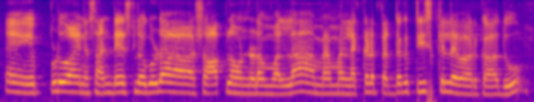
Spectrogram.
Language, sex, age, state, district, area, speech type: Telugu, female, 45-60, Andhra Pradesh, Chittoor, rural, spontaneous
